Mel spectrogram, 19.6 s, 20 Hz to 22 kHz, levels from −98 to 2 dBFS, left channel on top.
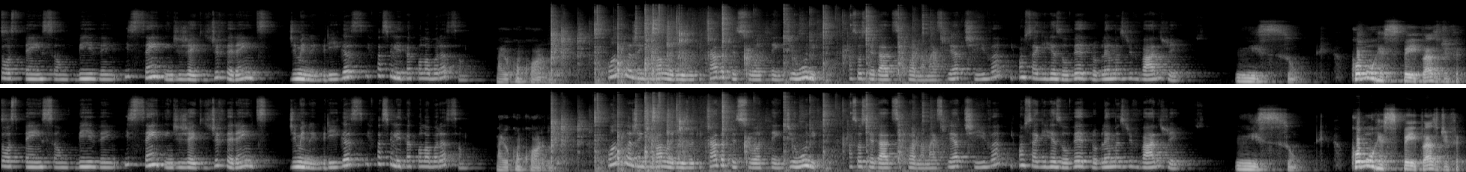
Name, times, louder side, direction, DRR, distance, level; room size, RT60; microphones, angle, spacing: voice 1, 0.0-3.4 3.9-4.7 5.0-6.3 8.1-15.7, right 1 dB, 25° right, 7 dB, 1.0 m, -36 dB
voice 2, 6.6-7.4 16.5-17.3 18.0-19.4, right 2 dB, 60° right, 8 dB, 0.8 m, -30 dB
sound 1, 7.3-13.1, equal, 5° right, 2.7 m, -42 dB
10.5 x 9.7 x 6.5 m, 0.76 s
head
